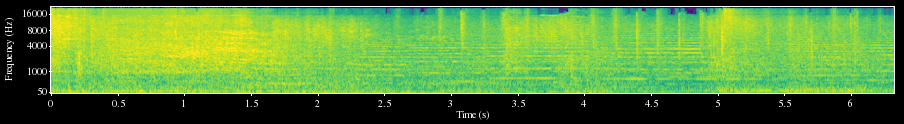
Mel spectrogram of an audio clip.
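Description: Confringo and Bombarda spell blasts in Hogwarts Legacy, loud booming explosions with crackling bursts that roll over one another in dense succession amid game battle noise.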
